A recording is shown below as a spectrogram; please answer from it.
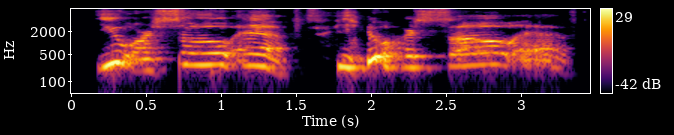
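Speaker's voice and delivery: put-on, very high, drawn-out hollering yell. Retelling a shipmate calling out down a hallway: imitating someone yelling. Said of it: "yelling that at me".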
